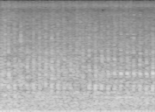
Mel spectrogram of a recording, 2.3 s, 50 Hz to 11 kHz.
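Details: John Deere 5400 diesel tractor after shifting into park before the hydraulics left reverse, which ground and stalled it; steady low pulse with rough gritty note, owner suspects broken parking mechanism, not confirmed.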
